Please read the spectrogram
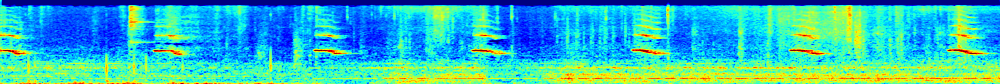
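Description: Motorized projection screen unrolling: a steady motor hum with a short, falling squeak that repeats evenly about every one and a half seconds.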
